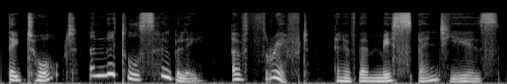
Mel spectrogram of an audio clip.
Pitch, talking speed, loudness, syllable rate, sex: 210 Hz, 140 wpm, -19 LUFS, 4.6 syllables/s, female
